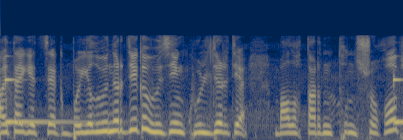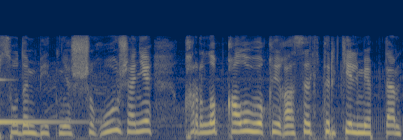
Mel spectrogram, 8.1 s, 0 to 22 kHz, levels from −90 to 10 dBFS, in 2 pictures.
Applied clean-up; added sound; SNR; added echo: none; Marimba, xylophone; 9 dB; none.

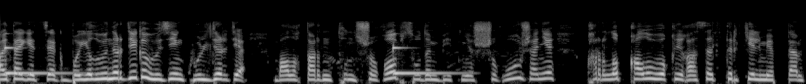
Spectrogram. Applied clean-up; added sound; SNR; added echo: classical method spectral subtraction.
